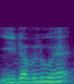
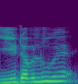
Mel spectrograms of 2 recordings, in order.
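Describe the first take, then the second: No difference in how they are said.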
